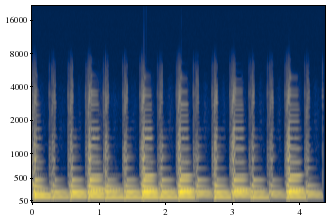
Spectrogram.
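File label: ROCK A minor 110, Vintage Blues Guitar; USB Soundscan vol.22; AKAI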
